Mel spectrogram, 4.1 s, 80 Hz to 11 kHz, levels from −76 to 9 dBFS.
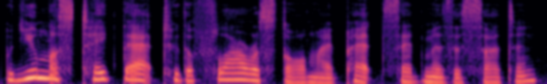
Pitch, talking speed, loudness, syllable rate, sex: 175 Hz, 205 wpm, -17 LUFS, 4.1 syllables/s, female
